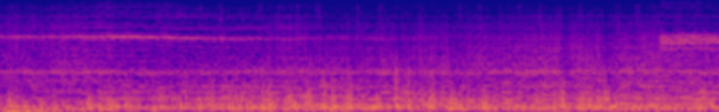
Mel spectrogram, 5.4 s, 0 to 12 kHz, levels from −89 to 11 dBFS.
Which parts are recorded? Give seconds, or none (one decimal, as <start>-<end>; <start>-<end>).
1.3-2.0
